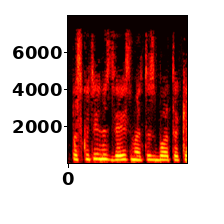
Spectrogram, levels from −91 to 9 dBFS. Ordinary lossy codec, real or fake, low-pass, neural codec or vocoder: MP3, 48 kbps; real; 7.2 kHz; none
